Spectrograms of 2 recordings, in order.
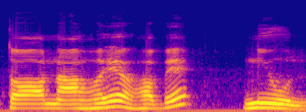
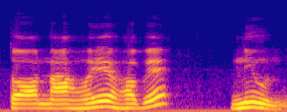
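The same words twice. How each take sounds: The two takes are said the same way.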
